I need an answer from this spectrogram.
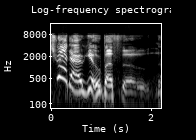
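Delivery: high, swooping eighties cartoon voice. Performing a preview line when asked: eighties Krang voice. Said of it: "a line of the eighties Krang".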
